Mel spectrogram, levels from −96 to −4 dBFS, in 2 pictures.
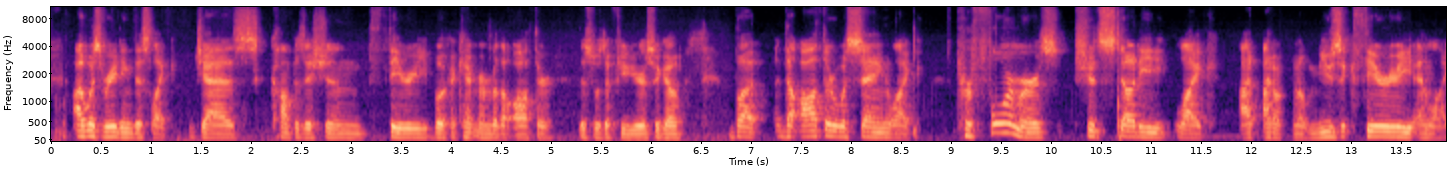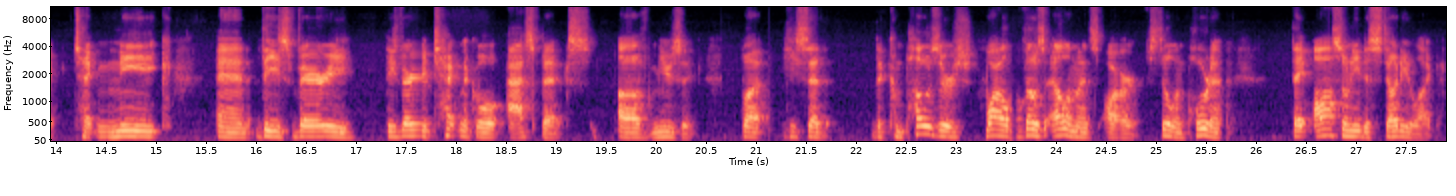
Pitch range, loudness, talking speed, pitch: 110-135 Hz, -21 LUFS, 140 wpm, 120 Hz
